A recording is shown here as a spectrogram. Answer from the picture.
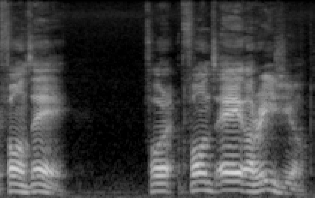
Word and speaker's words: Fons et Origo: that, an Elway, baby, Fons et Origo, yeah, you got it, that's a silent T there, Fons e Origio, does that sound a little more Italian?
